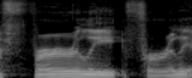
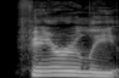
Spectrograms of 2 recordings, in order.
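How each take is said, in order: First: "fairly" with its vowel squashed to "furly"; odd pronunciation. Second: Said in the usual way. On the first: Real, not acted. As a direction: slur the vowel of "fairly" into "fur-lee". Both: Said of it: "I don't know why I'm speaking like that".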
